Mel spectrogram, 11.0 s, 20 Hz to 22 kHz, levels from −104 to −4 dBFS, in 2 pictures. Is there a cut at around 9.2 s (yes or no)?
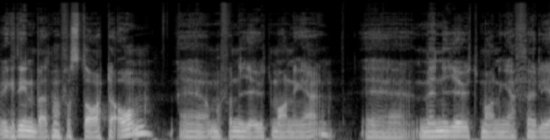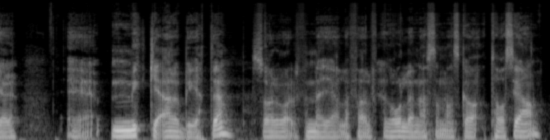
yes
